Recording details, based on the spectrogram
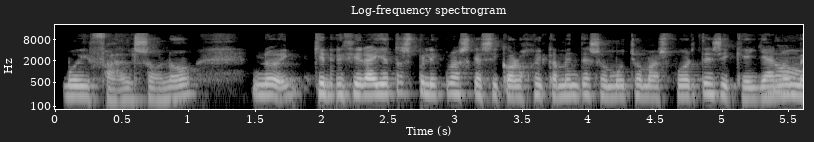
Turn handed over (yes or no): yes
